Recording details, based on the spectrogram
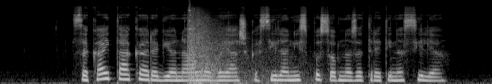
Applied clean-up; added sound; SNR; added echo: none; Gunshot, gunfire; 12 dB; none.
